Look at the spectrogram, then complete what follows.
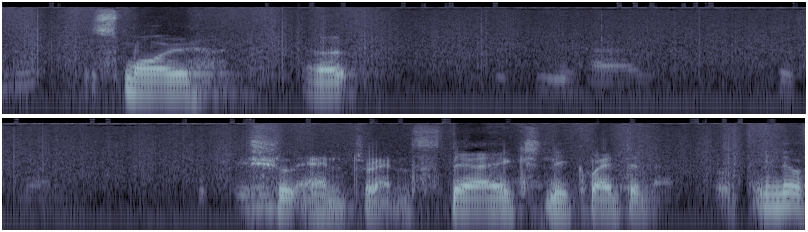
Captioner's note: audio static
